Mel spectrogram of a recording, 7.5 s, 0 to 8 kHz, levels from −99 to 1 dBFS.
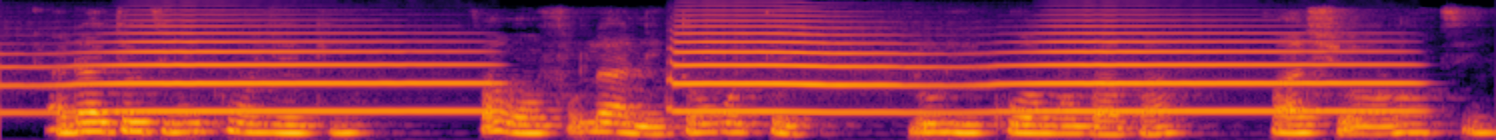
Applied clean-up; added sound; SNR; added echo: none; Trumpet; -1 dB; reverberation time 0.5 s.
